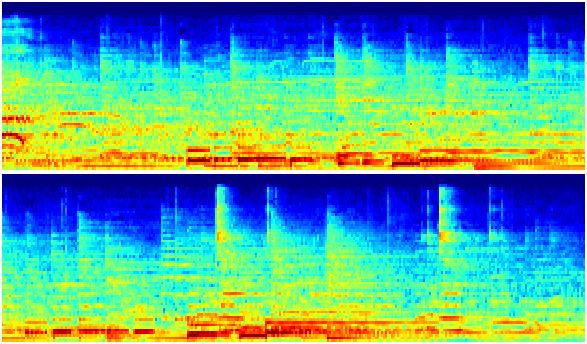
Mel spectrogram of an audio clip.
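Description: A lively song sung by a female singer over a dense band and steady driving percussion, loud and continuous throughout, with a faint crowd presence in the background.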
